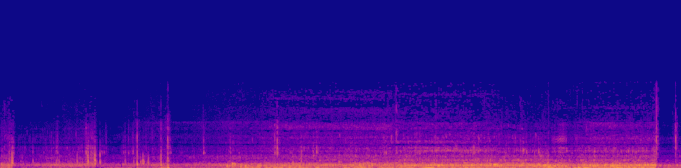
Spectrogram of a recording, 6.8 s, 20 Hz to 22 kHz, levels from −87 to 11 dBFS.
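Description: No dropouts, clicks, distortion or level jumps turn up anywhere in the clip.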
